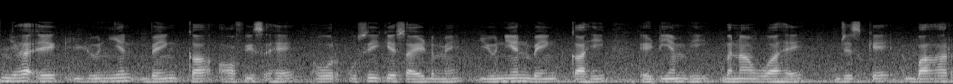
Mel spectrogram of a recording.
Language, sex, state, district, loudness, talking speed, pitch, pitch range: Hindi, male, Bihar, Samastipur, -20 LUFS, 150 wpm, 135 Hz, 130-140 Hz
